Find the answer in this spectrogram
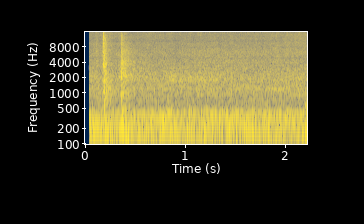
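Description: A steady low mechanical hum, with two sharp clicks a fraction of a second in.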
